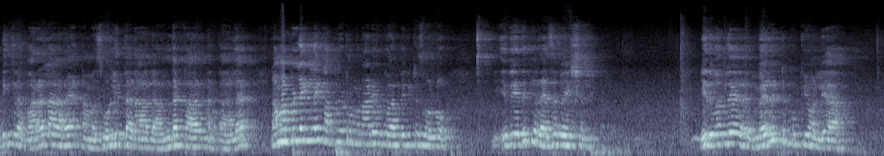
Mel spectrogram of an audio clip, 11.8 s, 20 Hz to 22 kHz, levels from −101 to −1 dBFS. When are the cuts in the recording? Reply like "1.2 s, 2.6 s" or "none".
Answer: none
